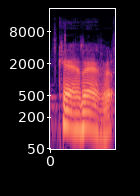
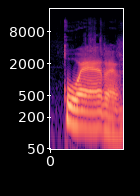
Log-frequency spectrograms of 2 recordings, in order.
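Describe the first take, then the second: First: The u is silent, giving a plain k. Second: The u is pronounced, giving a kw sound. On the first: The speaker calls it right. "tapi querer. U-nya tidak usah diucapkan" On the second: The speaker calls it wrong. "bukan querer"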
